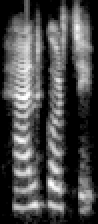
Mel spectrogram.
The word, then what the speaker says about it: handkerchief: word is hand cursive we pronunciate it hand cursed but we have to remember that after n d always silent after n d always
